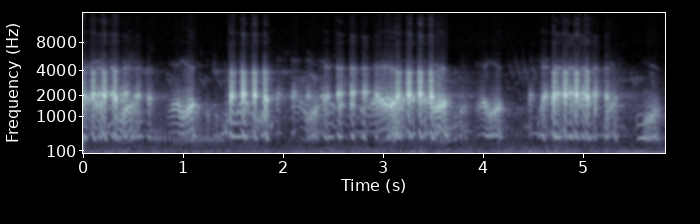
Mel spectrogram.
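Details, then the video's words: Morning pond with frogs giving rapid, rattling croak bursts about once a second and a half, louder pulse trains over softer, lower croaks from other callers in the background. "Frogs Croaking"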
